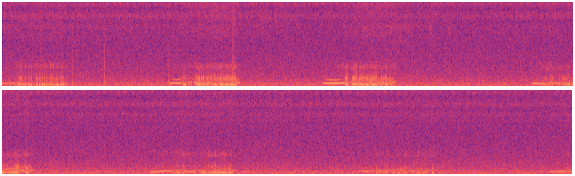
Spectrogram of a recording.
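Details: A sleeping male Siamese cat snores in slow, regular rumbling bursts separated by quiet pauses, about six breaths in the span. Snoring.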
